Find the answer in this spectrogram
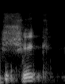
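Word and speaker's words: Szyk: named archer chic um s-z-y-k if you want to look that up but it comes it comes pronunciation would be chic and he drew his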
